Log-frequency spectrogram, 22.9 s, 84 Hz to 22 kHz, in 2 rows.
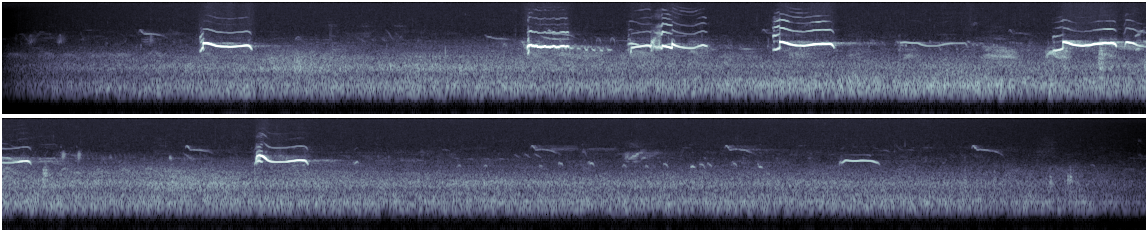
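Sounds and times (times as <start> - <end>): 
Grey plover Pluvialis squatarola calling: 2.0 - 2.5, 5.2 - 7.1, 7.7 - 8.4, 9.0 - 12.0, 14.0 - 14.6.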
